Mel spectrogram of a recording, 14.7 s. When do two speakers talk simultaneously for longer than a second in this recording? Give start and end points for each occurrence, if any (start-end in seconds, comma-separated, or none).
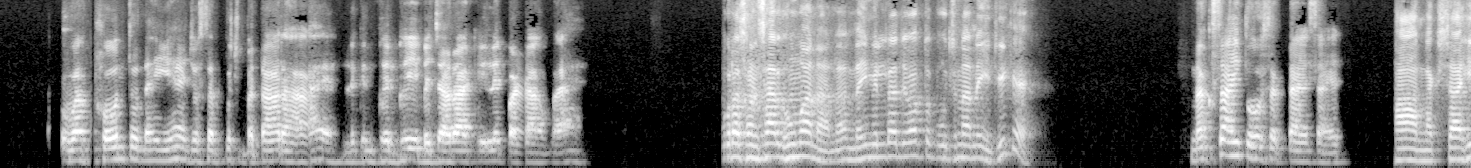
none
